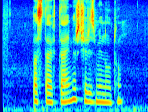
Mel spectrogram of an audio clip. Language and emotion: Russian, neutral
